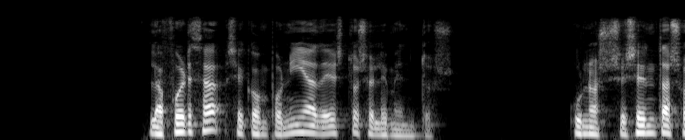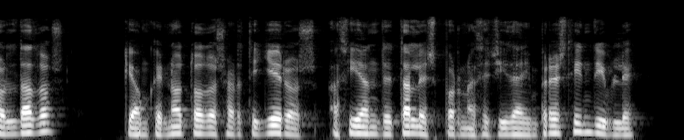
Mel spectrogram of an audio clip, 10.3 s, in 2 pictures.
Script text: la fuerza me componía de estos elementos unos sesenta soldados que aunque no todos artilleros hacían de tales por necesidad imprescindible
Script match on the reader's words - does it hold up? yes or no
no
